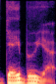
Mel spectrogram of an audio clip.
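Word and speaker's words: Gae Bolg: Oh, cuz the the way it's supposed to be pronounced cuz I did my research is is gay booya, right?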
